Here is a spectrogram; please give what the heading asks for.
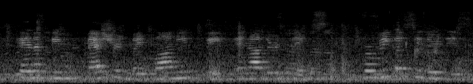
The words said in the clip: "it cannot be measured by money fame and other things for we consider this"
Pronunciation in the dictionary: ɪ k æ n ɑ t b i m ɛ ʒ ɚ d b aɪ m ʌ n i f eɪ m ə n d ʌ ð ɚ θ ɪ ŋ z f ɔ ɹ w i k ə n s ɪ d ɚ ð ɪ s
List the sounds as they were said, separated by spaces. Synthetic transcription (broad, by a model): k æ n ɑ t b i m ɛ ʃ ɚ d b aɪ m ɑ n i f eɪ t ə n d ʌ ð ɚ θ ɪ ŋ s f ɔ ɹ w i k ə n s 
